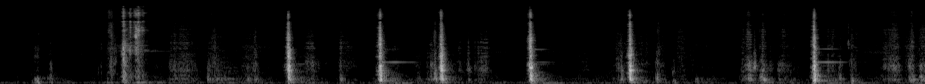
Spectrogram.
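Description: Hand-turned removable key in a Flaming River heavy-duty battery disconnect switch, worked in its socket while the switch is tested. It gives a run of sharp metallic clicks and knocks at uneven spacing, several with a short ring.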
